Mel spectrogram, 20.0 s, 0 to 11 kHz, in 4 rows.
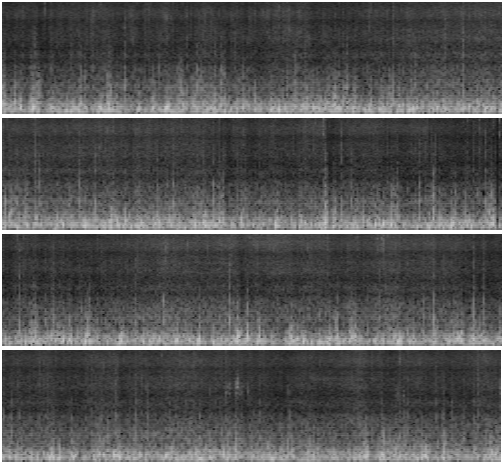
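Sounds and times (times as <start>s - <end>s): wind buffeting microphone: 0.0s - 19.9s.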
